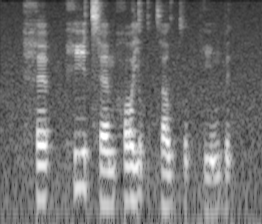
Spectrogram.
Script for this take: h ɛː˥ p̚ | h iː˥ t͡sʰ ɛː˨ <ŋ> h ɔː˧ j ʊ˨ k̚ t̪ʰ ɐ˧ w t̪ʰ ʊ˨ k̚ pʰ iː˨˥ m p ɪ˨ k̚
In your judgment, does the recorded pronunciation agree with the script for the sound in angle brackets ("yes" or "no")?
no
